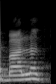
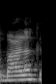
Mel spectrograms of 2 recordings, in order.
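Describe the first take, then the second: First: Said in the usual way. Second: बालक with Marathi-like ळ; retroflex l. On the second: Shown as a demonstration. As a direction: say बालक with tongue curled back on l. (बालक में मूर्धन्य ळ) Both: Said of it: "के समान मूर्धन्य रूप में".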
